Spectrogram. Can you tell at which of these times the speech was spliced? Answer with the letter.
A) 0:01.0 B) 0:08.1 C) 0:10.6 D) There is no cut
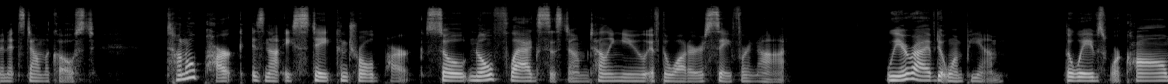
D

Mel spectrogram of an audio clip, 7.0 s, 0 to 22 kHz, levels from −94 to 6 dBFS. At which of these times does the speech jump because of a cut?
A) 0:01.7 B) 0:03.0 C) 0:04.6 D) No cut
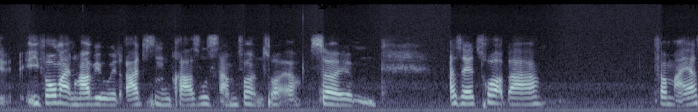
D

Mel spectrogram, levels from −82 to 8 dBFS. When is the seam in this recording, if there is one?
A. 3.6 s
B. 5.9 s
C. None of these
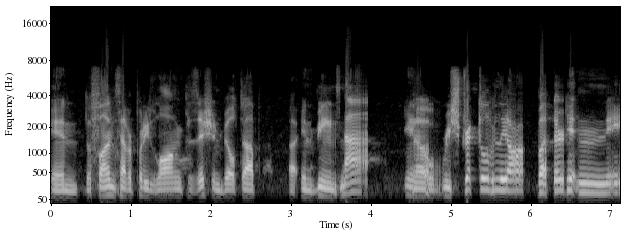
B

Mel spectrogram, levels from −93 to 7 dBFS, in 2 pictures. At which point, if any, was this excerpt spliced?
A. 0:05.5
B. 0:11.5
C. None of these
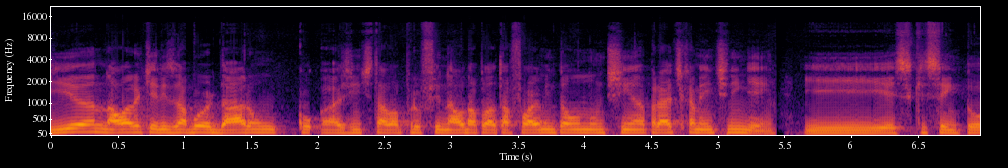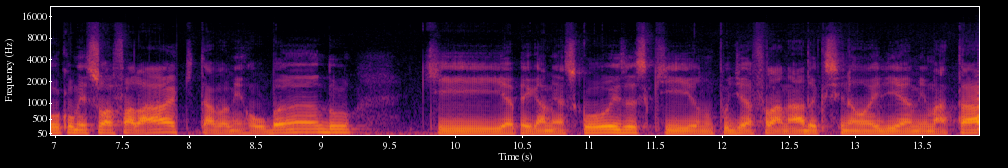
A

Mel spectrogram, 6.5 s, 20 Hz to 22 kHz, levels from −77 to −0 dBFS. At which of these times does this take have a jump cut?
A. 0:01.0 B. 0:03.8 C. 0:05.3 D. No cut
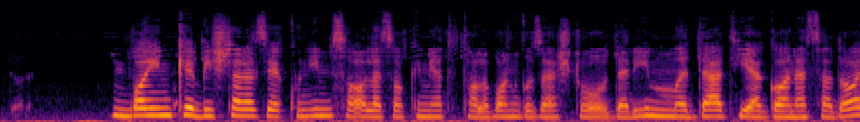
A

